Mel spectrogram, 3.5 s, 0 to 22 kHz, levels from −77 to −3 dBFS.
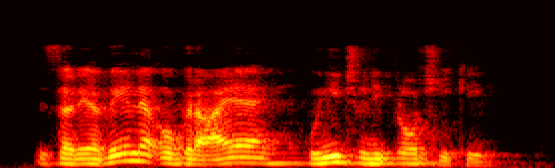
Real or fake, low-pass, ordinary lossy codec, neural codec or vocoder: fake; 7.2 kHz; AAC, 32 kbps; codec, 16 kHz, 2 kbps, FunCodec, trained on LibriTTS, 25 frames a second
